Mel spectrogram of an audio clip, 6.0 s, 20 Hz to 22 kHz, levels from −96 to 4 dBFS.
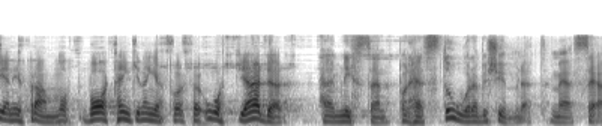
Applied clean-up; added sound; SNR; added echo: neural separator model SepFormer DNS4.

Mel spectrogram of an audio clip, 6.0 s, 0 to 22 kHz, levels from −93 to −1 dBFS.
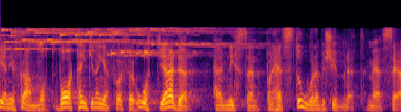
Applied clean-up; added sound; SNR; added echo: none; Chime; 10 dB; none.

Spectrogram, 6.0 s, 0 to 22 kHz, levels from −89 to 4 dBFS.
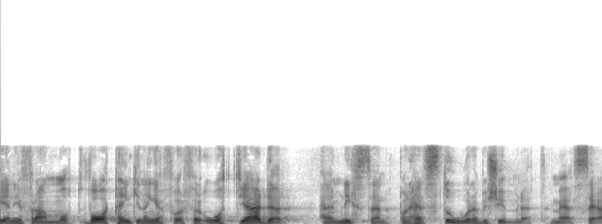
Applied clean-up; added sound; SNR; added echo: none; none; none; none.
